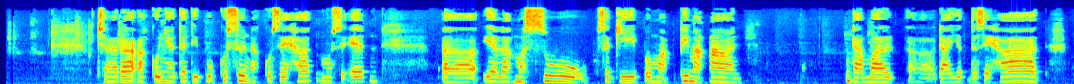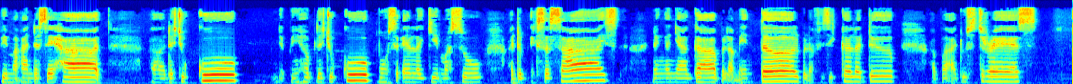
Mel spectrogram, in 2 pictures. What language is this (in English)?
Bukar-Sadung Bidayuh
